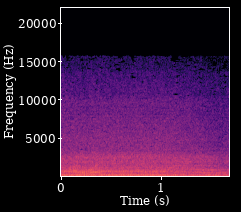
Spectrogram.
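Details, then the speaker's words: Poorly four-cylinder car engine at idle for an on-car brake booster vacuum test: uneven, lumpy stumbling idle instead of smooth hum, one cylinder not firing, running on three; engine misfire. "What you need to do is start up the engine, and this is a poorly engine. Three cylinders. It's supposed to have four,"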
